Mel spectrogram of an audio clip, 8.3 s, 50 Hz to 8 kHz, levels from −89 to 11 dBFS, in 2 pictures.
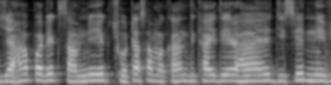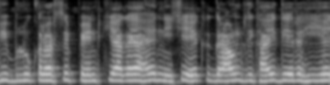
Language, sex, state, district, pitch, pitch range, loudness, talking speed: Hindi, male, Bihar, Samastipur, 215 Hz, 205-220 Hz, -17 LUFS, 180 wpm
